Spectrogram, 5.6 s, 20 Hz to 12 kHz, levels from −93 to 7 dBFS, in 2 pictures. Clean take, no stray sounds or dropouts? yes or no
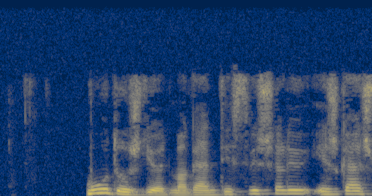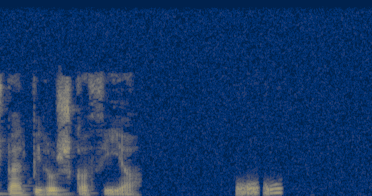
no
